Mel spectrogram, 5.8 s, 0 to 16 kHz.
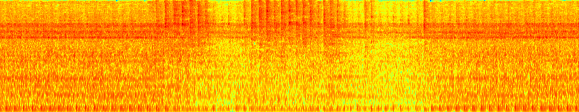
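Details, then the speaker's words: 1970 John Deere 140 H3 garden tractor single-cylinder after head gasket replacement (old gasket leaked severely): steady even thumping about four beats a second, no misses or knocks, quiet, burning off some oil; normal idle. "That thing just fired right up like I just mowed the lawn with it. That thing runs just as good and quiet as the other one does."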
